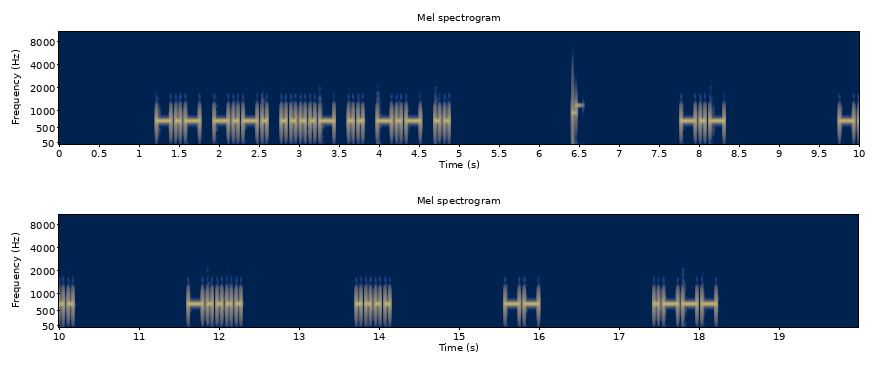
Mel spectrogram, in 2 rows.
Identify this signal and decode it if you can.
Morse code, heard as a keyed tone, about 20 wpm, spaced as for 9 wpm, 700 Hz. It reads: KC4IKI KD6HMJ
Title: USA Call Signs - 6 Characters - 8x Character Spacing - 20wpm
